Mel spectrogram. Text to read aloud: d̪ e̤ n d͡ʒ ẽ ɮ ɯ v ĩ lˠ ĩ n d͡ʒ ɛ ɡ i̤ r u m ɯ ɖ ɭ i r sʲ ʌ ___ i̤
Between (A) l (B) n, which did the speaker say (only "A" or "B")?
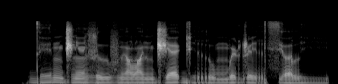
A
